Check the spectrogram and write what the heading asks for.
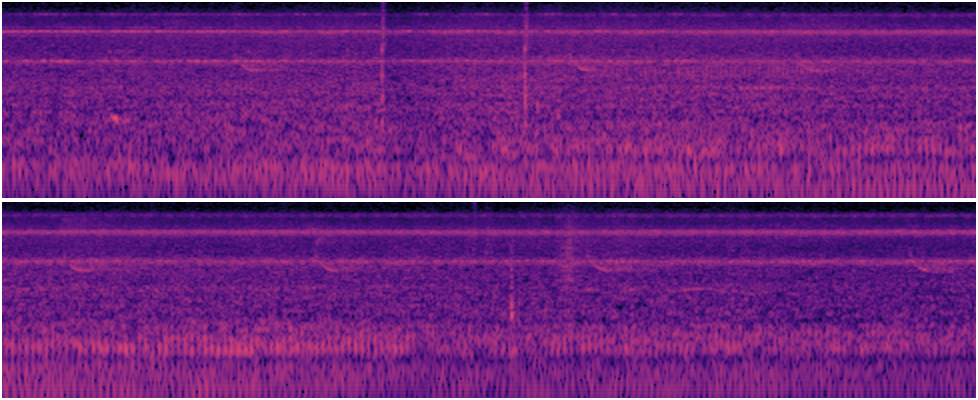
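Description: Insects droning steadily at a high, even pitch, with a faint short chirp repeating about every two seconds and a few faint clicks.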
